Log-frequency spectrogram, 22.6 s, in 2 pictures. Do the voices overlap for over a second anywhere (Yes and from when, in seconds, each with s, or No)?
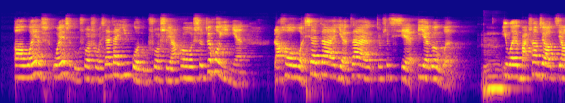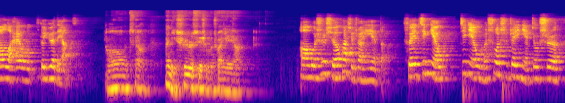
No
